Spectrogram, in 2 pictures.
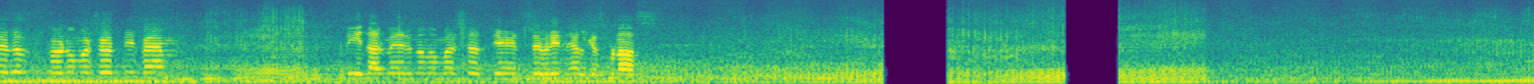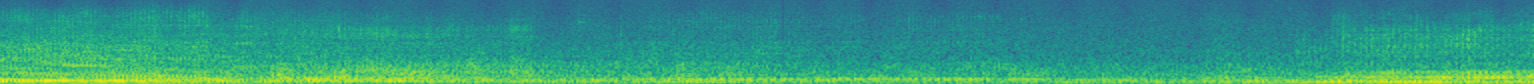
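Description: Race car engines roar and rev.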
